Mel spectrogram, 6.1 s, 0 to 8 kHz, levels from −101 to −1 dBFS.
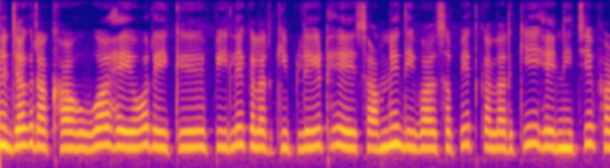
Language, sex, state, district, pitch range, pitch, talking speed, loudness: Hindi, female, Bihar, Katihar, 250-280 Hz, 260 Hz, 185 wpm, -16 LUFS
